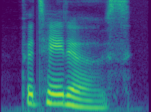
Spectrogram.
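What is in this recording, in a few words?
"potatoes", English, female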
